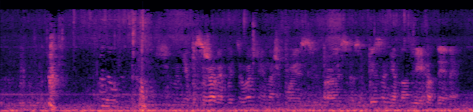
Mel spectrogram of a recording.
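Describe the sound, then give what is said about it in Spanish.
A public address announcement plays over a train's loudspeaker, a steady amplified voice above a constant low rumble, with a couple of sharp clunks near the start, heard aboard the train while it waits at the platform before departure. “Un silencio que se interrumpe con la megafonía.”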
